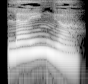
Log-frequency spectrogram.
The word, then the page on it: ಲೈಂಗ: lainga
